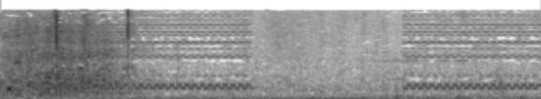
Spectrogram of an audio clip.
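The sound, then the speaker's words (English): A telephone, left unanswered while calls are being screened, rings in two sustained bursts separated by a short pause, its bright electronic trill fairly clear over a low background hum. “I never have to answer that phone again.”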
